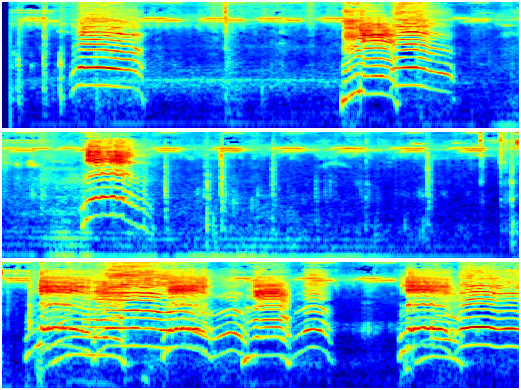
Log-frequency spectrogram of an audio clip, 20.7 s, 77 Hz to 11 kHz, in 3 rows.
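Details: Young goat (kid) bleating on a farm: loud, wavering harmonic bleats in bursts, some with several overlapping cries around 15 to 21 seconds, separated by quieter gaps with low rumbling background noise and a faint steady high tone.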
